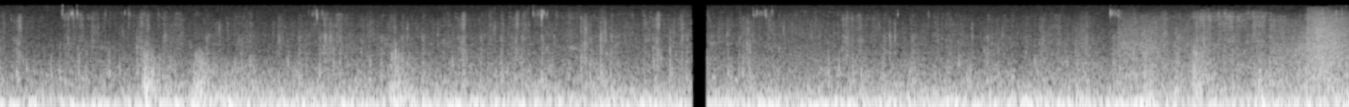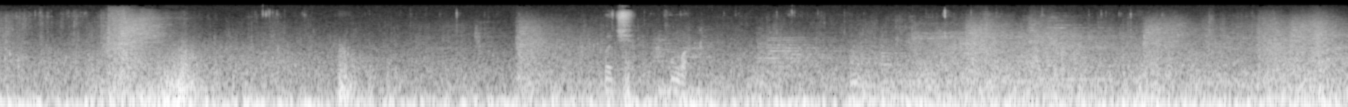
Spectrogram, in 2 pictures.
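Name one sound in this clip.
Bare feet patter on stone while running.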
